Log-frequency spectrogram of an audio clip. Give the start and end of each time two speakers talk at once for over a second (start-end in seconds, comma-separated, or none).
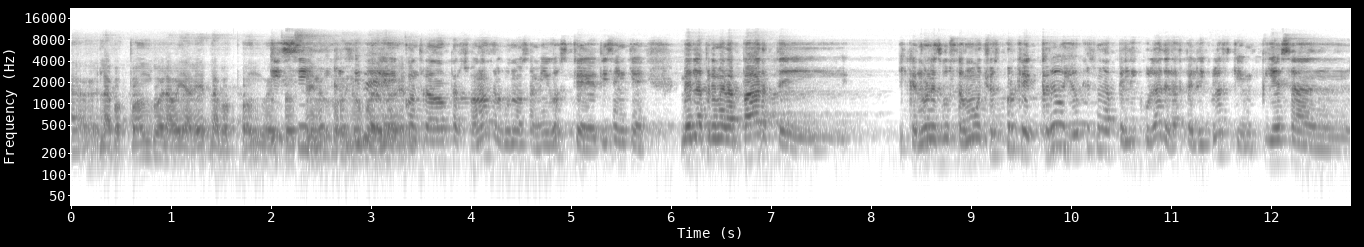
2.0-3.5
